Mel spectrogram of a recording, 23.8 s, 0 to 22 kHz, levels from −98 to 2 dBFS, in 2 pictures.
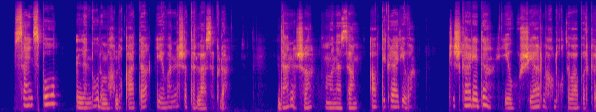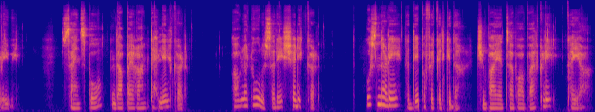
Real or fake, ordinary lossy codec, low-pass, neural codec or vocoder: real; none; none; none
